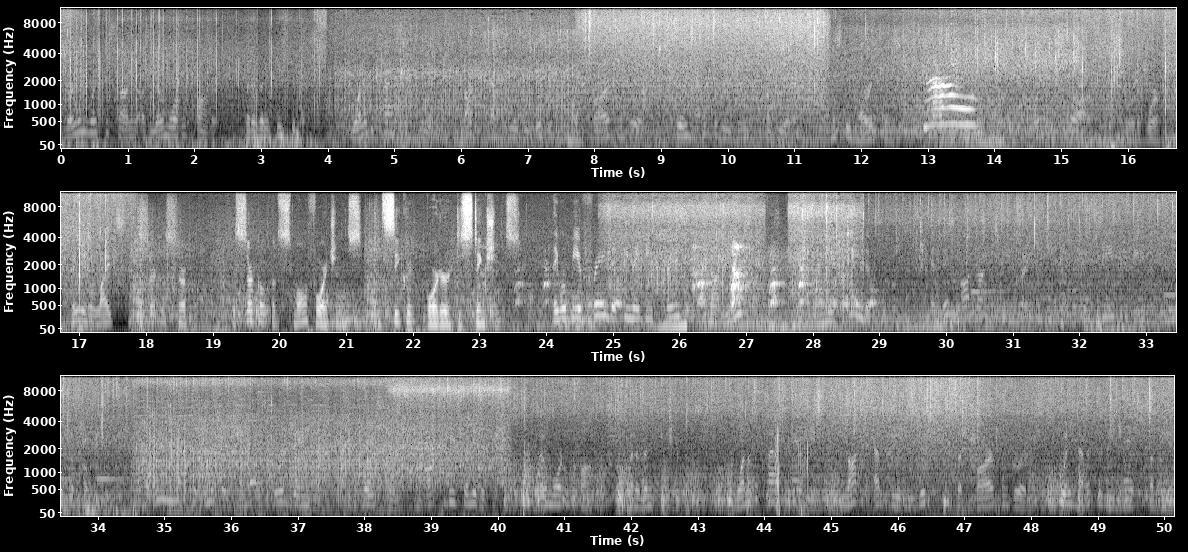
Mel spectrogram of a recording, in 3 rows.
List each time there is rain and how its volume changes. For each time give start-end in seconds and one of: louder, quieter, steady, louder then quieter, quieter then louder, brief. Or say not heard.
0.0-50.1 steady.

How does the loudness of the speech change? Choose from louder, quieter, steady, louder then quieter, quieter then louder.
louder then quieter.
